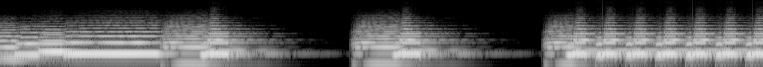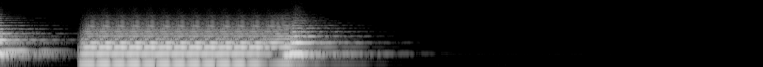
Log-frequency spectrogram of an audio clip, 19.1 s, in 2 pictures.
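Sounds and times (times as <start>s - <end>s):
two euphoniums and tuba playing: 0.0s - 3.1s, 4.4s - 5.5s, 6.8s - 9.9s, 10.6s - 13.6s.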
